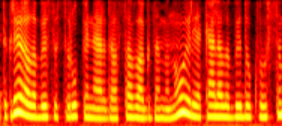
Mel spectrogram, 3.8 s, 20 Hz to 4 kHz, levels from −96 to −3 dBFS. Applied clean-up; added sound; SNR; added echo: none; none; none; none.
